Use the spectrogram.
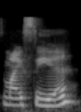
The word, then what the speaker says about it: Mycia: Is it Mycia? Yes, it's Mycia. Yeah, you Okay. said it right.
